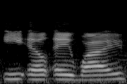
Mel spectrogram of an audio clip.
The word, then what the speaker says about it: Elay: It's me, Elay, Elay, pronounced like the city.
